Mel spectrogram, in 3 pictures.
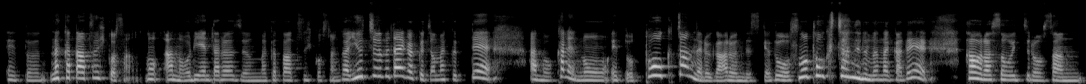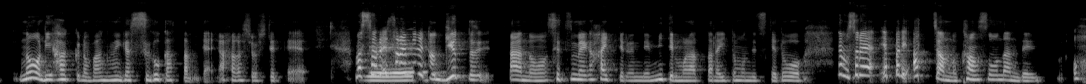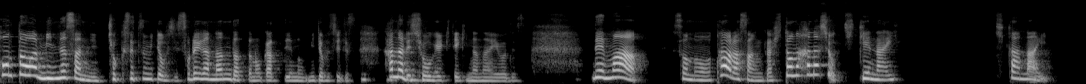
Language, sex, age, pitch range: Japanese, female, 20-39, 185-290 Hz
